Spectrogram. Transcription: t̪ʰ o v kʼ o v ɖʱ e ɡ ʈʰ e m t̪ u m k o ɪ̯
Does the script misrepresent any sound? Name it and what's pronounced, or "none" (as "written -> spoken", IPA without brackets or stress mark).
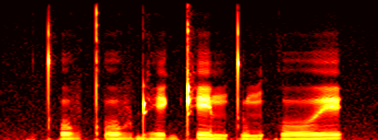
none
